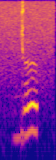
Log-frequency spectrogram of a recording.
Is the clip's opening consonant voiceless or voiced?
voiced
